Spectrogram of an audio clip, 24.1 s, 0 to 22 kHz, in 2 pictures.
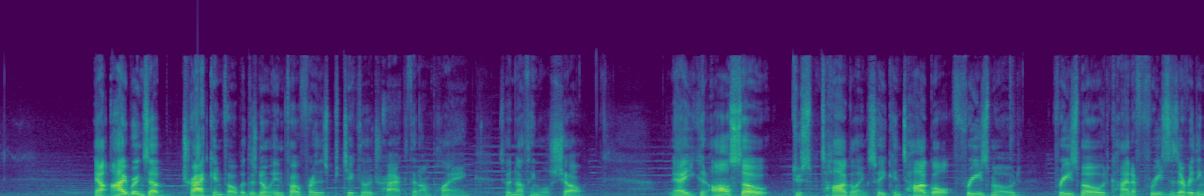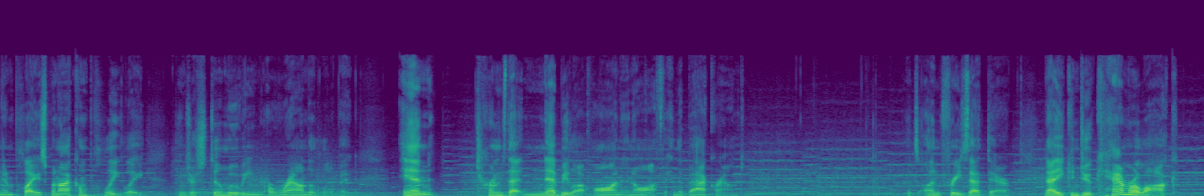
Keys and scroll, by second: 10.1 x, 16.4 n, 17.9 n, 20.2-21.5 typing.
